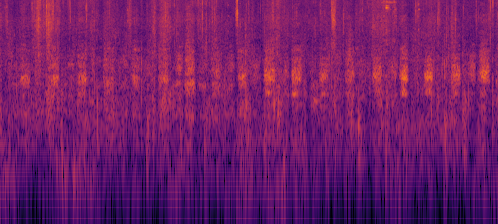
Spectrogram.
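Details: Young American Bulldog mix recovering from a face wound, panting while out on a walk with a mixed-breed dog companion; quick, rhythmic breathy pants, about three or four per second, steady throughout with light rustling in the background.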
